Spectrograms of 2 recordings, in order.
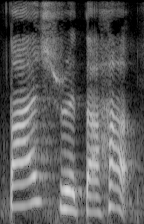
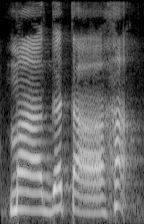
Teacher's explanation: आ की मात्रा ता में तो विसर्ग को पढ़ेंगे हा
